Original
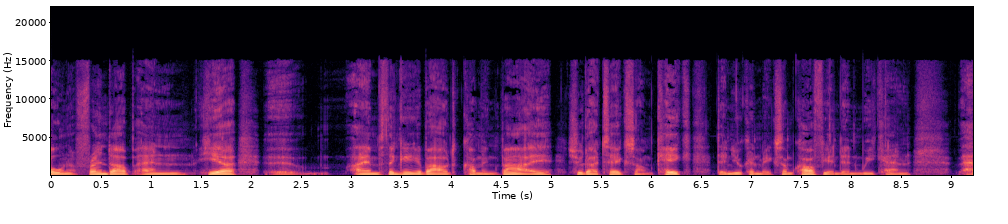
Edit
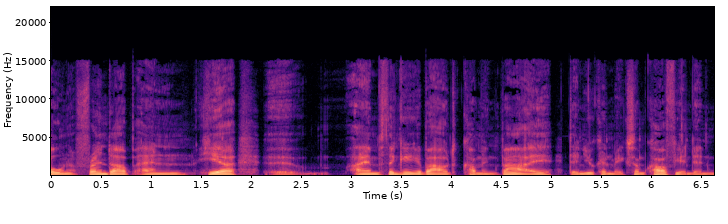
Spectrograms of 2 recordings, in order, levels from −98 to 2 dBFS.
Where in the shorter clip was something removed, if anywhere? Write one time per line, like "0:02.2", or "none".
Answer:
0:05.1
